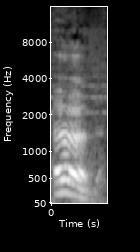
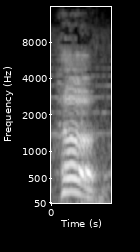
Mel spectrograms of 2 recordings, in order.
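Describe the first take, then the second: First: The word begins with a silent h. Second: The word begins with a pronounced h sound. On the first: The speaker calls it wrong. "as Americans pronounce it" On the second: The speaker calls it right. "the British pronunciation of the word herb"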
